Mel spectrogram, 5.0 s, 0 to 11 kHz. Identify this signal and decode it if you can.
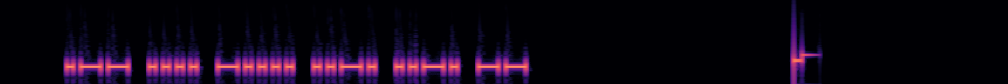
Morse code, heard as a keyed tone, about 36 wpm, 700 Hz. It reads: WH6FFM
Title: USA Call Signs - 6 Characters - 3x Character Spacing - 35wpm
